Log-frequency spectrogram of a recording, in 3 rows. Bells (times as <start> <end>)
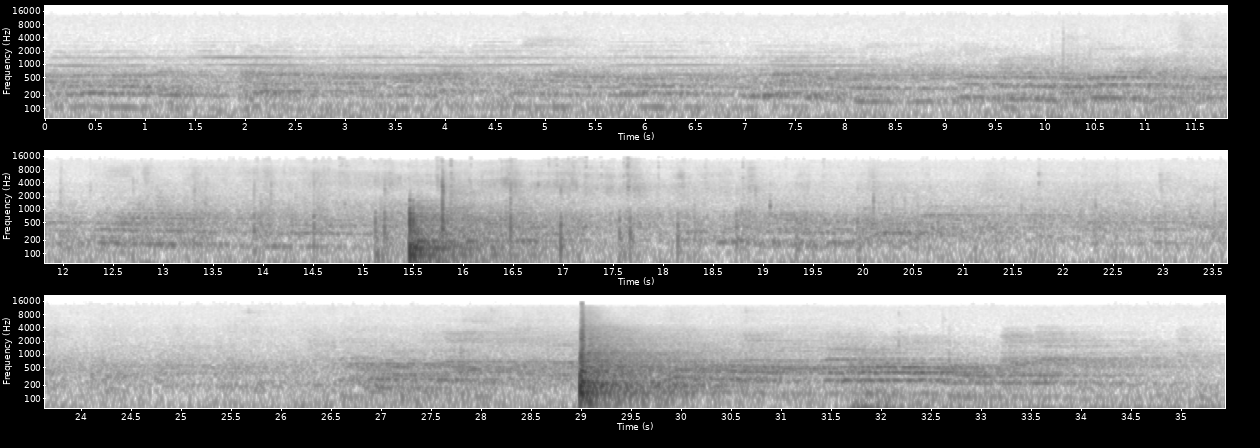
0.0 9.8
